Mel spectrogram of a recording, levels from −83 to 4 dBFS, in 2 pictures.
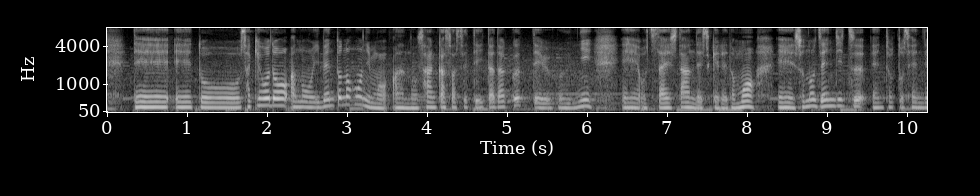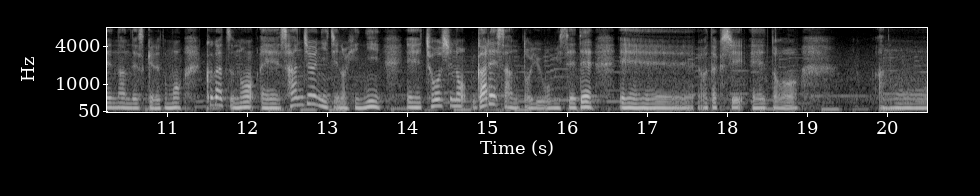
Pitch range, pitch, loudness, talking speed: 160-200 Hz, 175 Hz, -24 LUFS, 295 characters per minute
